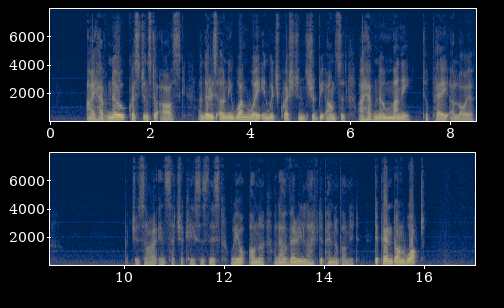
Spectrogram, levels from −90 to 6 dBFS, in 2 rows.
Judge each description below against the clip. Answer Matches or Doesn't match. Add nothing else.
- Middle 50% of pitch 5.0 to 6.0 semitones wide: Doesn't match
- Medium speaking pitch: Doesn't match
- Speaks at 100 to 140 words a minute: Doesn't match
